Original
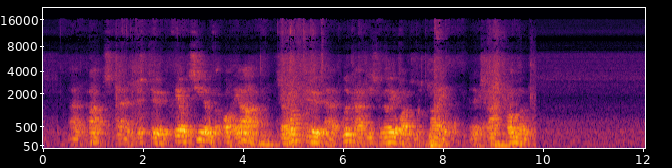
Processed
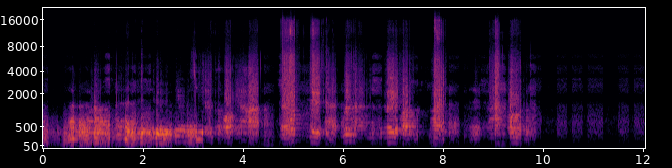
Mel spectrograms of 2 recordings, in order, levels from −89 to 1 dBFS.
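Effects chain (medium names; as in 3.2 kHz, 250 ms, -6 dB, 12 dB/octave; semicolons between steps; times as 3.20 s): local Wiener filter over 25 samples; high-pass 230 Hz 12 dB/octave, from 3.20 s 1.5 kHz; compression 12:1, threshold -31 dBFS, peak gain reduction 20.5 dB; trance gate "x...xx.xx.xx" 146 bpm -12 dB; trim +1 dB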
